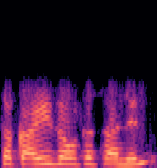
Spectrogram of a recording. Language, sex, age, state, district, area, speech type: Marathi, female, 18-30, Maharashtra, Solapur, urban, conversation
